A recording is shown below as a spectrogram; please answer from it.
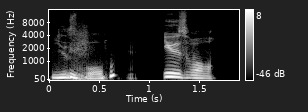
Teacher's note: But usual is a zh sound, not a shh sound.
